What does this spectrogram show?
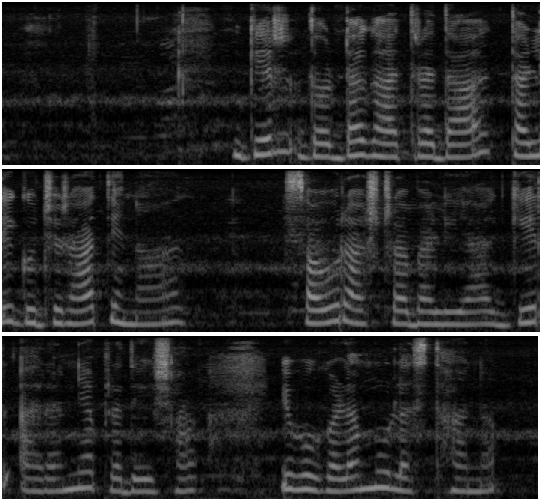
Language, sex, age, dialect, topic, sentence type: Kannada, female, 25-30, Mysore Kannada, agriculture, statement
